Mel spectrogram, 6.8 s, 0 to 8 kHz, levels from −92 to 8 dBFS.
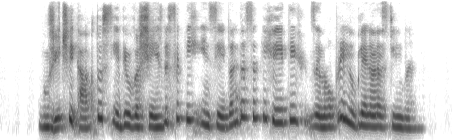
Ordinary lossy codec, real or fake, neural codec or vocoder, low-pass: none; fake; codec, 16 kHz, 1 kbps, FreqCodec, larger model; none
